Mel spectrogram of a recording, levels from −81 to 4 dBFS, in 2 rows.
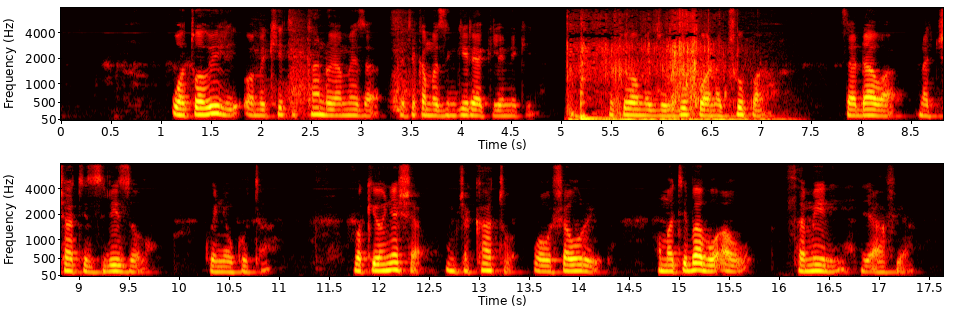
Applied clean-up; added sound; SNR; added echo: none; Splash, splatter; 2 dB; none.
